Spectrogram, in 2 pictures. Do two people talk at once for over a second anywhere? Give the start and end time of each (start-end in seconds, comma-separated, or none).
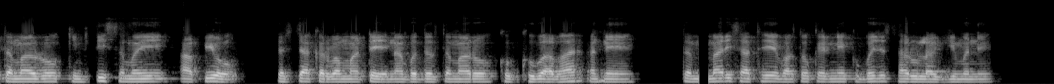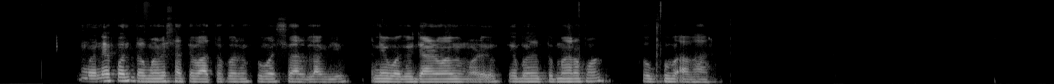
none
